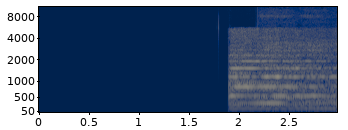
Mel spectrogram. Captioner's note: bell rings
